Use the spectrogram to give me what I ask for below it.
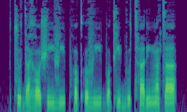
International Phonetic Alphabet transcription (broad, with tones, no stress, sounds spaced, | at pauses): t͡s u˨ d a˨ ɣ ɔ˨ ʃ iː˨ v iː˨ pʰ ɔ˦ kʼ o˦ v iː˨ b ɔ˨ kʼ i˦ b uː˦ tʰ a˦ ɾ iː˦ ŋ ã˦ t͡s a˦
